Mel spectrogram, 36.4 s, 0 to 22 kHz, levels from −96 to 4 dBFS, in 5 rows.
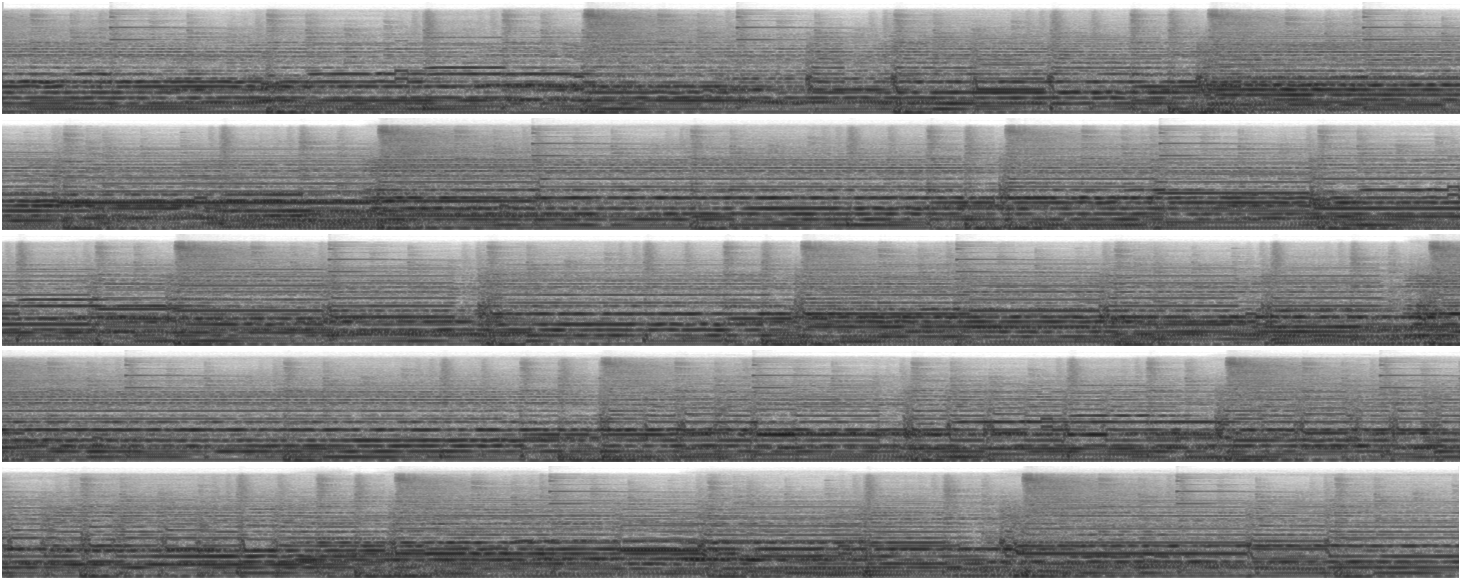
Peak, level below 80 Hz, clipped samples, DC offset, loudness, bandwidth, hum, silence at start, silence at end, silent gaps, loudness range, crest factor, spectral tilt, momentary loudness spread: -2 dBFS; -34 dBFS; under 0.1%; under 0.1%; -15 LUFS; 17.5 kHz; none; 0 s; 0 s; none; 2 LU; 14 dB; -4.5 dB/octave; 3 LU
